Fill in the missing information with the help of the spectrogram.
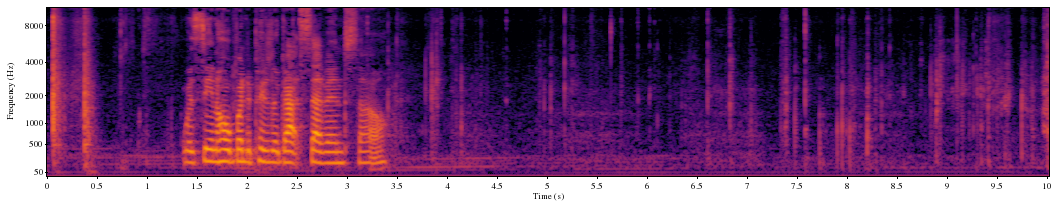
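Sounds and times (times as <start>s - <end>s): book pages turning: 3.3s - 10.0s.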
